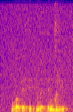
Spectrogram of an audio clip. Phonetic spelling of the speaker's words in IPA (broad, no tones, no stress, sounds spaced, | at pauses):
w o ʔ ʏ h y h y w ʏ h ʏ ŋ ɡ u j y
